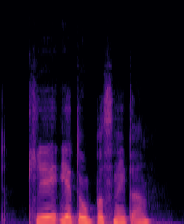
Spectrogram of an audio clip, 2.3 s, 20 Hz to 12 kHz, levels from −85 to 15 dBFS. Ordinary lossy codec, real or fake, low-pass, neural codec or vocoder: none; fake; none; codec, 24 kHz, 1 kbps, SNAC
